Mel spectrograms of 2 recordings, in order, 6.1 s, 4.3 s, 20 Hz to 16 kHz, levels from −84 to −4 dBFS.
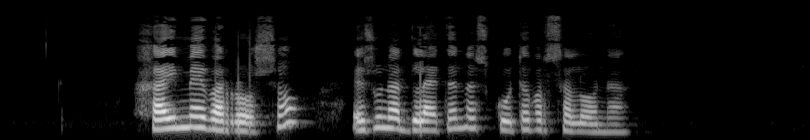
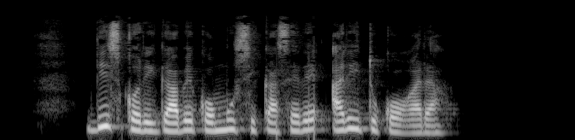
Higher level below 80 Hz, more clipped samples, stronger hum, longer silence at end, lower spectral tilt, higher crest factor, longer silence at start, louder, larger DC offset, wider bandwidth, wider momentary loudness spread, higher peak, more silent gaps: second, -84 dBFS vs -68 dBFS; neither; neither; first, 1.4 s vs 1 s; about the same, -5 dB/octave vs -5.5 dB/octave; about the same, 22 dB vs 20 dB; first, 1.05 s vs 0.65 s; about the same, -25 LUFS vs -24 LUFS; neither; about the same, 11.5 kHz vs 11 kHz; first, 13 LU vs 8 LU; about the same, -4 dBFS vs -6 dBFS; neither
